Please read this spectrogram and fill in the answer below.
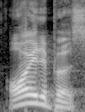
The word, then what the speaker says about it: Oidipus: Oidipus tror jag det Oidipus säger man ju precis.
